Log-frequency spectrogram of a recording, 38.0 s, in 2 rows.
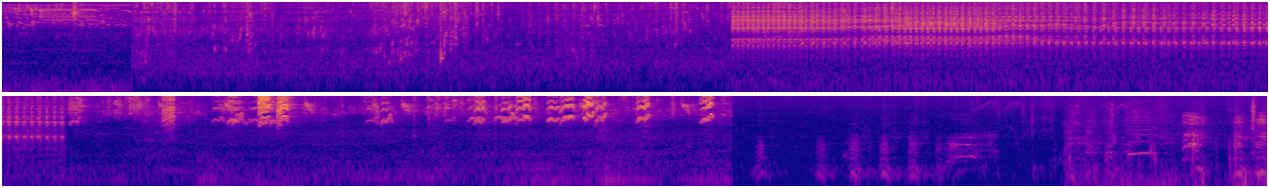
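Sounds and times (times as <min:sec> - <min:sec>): faint water sloshing: 0:02.0 - 0:11.0
fast-pulsing buzz: 0:11.0 - 0:17.5
birds chirping and squawking: 0:11.0 - 0:23.7, 0:24.4 - 0:30.0.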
